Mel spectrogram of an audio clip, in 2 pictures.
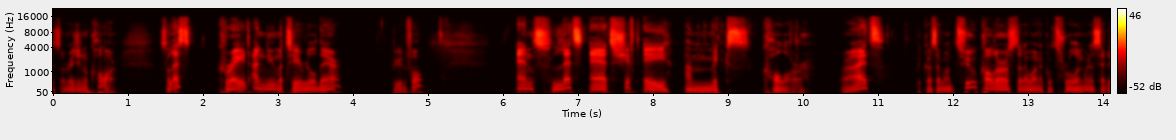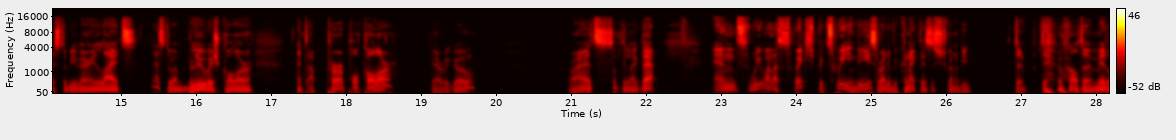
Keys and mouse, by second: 2.9 click, 4.1-4.6 drag, 5.6 middle click, 6.8 middle click, 7.1 shift+a, 11.2 shift+middle click, 11.8 click, 24.0-24.8 drag, 25.6-26.0 drag.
